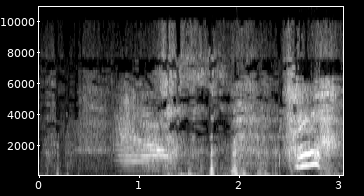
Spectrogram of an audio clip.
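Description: A cat lets out a short, clear meow near the end, close and fairly loud, after a brief stretch of murmured talk.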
